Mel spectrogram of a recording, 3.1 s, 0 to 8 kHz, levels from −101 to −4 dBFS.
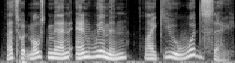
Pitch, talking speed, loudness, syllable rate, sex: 160 Hz, 155 wpm, -18 LUFS, 4.1 syllables/s, male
